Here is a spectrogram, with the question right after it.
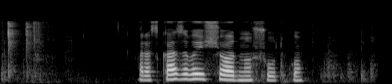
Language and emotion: Russian, angry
